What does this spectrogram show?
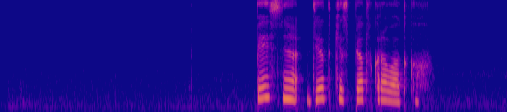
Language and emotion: Russian, neutral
